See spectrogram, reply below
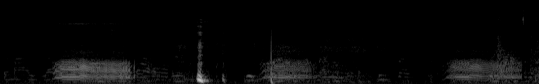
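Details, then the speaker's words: A young son snoring heavily during sleep: rhythmic, rough, vibrating breaths with pauses between them. "snoring. I can only imagine how he's gonna be when he gets older."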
